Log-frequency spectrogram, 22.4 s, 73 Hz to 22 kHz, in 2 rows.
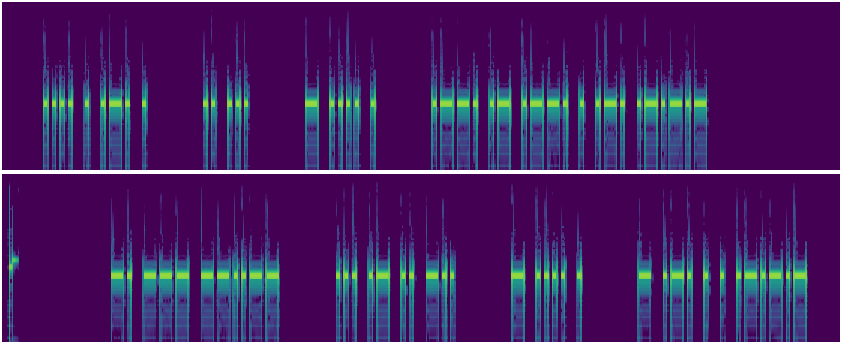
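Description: Morse code tones sent at 22 words per minute with double word spacing, keying sentences built from the 300 most common words: a steady mid-pitched beep keyed in rapid dots and dashes, grouped into words with wide pauses between them, and one sharp click midway.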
